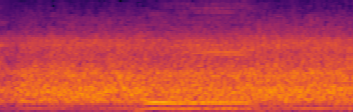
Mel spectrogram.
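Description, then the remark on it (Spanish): A huge crowd at the Estadio Azteca in Mexico roars at the World Cup opening ceremony with dense, continuous noise. A low, drawn-out booing of Mexican president de la Madrid swells up for about a second as he starts to speak, then sinks back into the din. “cuando empieza a hablar de la Madrid, en la inauguración, el abucheo, yo creo que nunca ha pasado en la historia en un Mundial esto, ahí va el ciudadano presidente de los Estados Unidos mexicanos.”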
